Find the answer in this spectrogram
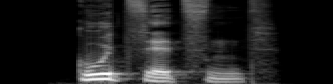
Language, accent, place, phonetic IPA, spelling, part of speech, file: German, Germany, Berlin, [ˈɡuːtˌzɪt͡sn̩t], gutsitzend, adjective, De-gutsitzend.ogg
- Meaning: snug, well-fitting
